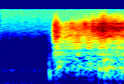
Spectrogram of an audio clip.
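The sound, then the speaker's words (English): A car engine with a dirty carburetor starts after a short click, then runs loud and rough with a steady, harsh roar and no voices. “You may think you're stuck with a lemon, when all you're really stuck with is a dirty carburetor. Because that's all it may take to make your engine run rough and lose power.”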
